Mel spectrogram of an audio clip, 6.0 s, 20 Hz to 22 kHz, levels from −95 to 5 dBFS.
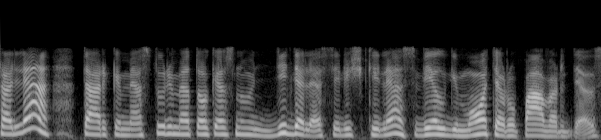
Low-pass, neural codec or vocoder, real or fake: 5.4 kHz; none; real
